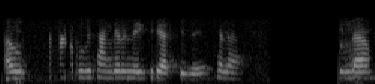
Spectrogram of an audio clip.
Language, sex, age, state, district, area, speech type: Odia, female, 30-45, Odisha, Kendrapara, urban, conversation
